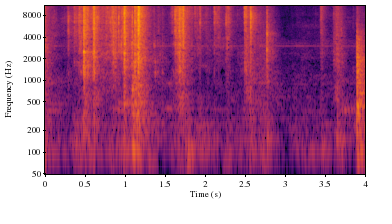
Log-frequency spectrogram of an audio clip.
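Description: Fresh spinach stems being snapped and pulled apart by hand: a run of irregular crisp snaps and rustles, with a brief lull about three seconds in.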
